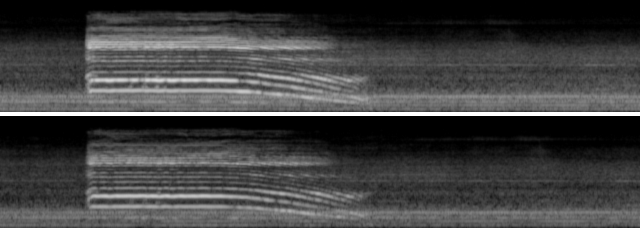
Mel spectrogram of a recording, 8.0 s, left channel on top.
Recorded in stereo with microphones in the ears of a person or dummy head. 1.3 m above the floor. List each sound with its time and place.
1.1 s a scream: 75° left (ahead or behind), 3.5 m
